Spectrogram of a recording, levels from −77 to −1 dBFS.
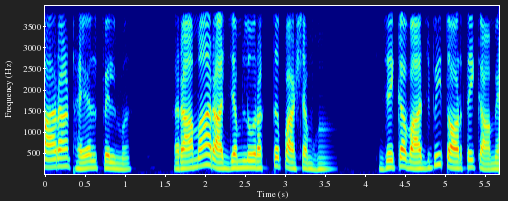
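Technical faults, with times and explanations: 3.44–3.68 s, long network dropout: For about 0.22 s the sound turns into a fading buzz rather than continuing normally. The likely cause is a stretch of audio that never arrived. The receiver filled the whole gap by stretching the last sound it had, so no true silence appears. That fill decays as it goes. The audio then resumes, but the missing 0.22 s is gone for good. The band stays capped at 4 kHz, as the narrowband call codec allows.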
